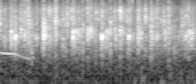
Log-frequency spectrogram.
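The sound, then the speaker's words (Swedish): A stand-up show audience applauds a guest, a dense wash of overlapping claps with a bright, crackling texture that holds at an even level throughout. “En applåd.”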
